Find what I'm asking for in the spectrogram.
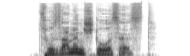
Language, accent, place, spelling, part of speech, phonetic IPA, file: German, Germany, Berlin, zusammenstoßest, verb, [t͡suˈzamənˌʃtoːsəst], De-zusammenstoßest.ogg
- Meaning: second-person singular dependent subjunctive I of zusammenstoßen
